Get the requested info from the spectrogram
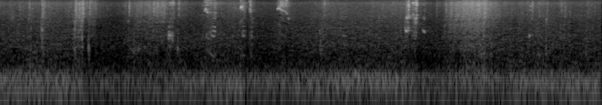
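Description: A series of short, high-pitched animal squeaks and chirps, about half a dozen of them, some gliding in pitch, over a steady low rumble, with a brief hiss a little before five seconds in.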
